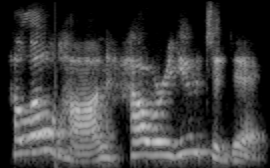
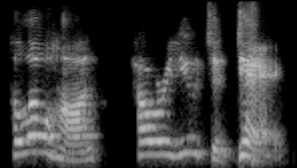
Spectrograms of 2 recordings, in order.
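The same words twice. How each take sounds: First: The sentence ends softly without a bump. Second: The sentence ends with a loud bump. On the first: The speaker calls it right. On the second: The speaker calls it wrong.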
